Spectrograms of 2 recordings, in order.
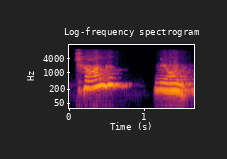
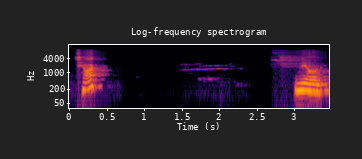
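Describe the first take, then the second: First: The first syllable ends with an ng sound. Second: The first syllable ends with a k sound. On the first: The speaker calls it right. "इसको पढ़ते हैं छांग नियॉन" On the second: The speaker calls it wrong. "इसको छक की बजाय"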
